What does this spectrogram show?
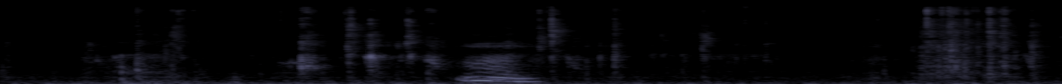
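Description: Mouth sounds of people eating fried chicken wings up close: chewing and biting, with scattered crunchy clicks that thicken near the end.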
